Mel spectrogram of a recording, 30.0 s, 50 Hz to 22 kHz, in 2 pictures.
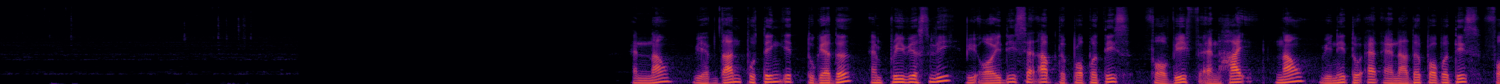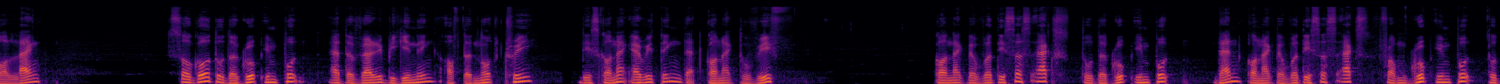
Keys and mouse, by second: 0.2 click, 0.3 click, 0.7 middle click, 1.0 shift+middle click, 1.5 click, 2.4 shift+click, 2.8 shift+b, 4.2 click, 5.4 middle drag, 5.8 middle click, 6.0 shift+middle drag, 6.5 shift+b, 7.2 middle click, 16.3 click, 16.6 click, 18.4 click, 18.9 click, 19.7 drag, 21.5 click, 21.5 middle click, 21.6 click, 22.2 ctrl+click, 22.9 ctrl+click, 23.9 ctrl+click, 24.3-27.0 drag, 28.4-29.4 drag.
